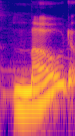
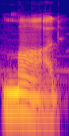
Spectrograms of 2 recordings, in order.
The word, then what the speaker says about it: Mod: voice than with text is your is your name pronounced mode or mod just say one or two mod okay just making sure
